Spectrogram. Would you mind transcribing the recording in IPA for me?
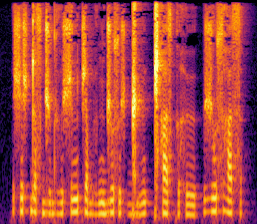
ʃəʃɖasd͡ʒudʱʉ ʃəŋt͡ʃabʱʉŋ d͡ʒusuʃɡ͡ǁuŋə ǁʰaskəhʉ | ʒusɦas

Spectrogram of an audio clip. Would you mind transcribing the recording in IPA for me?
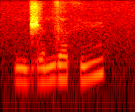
nd͡ʒənzɐ θy

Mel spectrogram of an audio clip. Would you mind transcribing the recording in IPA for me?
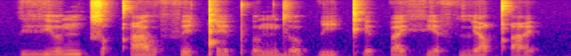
vʲoŋt͡ɕɪ qʼelˠ fɪǃepʼoŋdo pikʼepafʲaf lʲoqʼe

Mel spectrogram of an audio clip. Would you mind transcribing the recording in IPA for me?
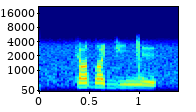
kɪdˤi ɟiŋ͡ǀɪ

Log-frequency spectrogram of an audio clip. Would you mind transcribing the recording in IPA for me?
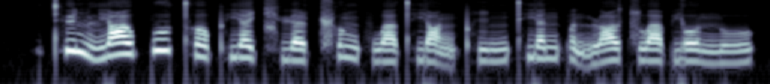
t̪ʰy˥˩nljɑ˥ʊ̯ pu˥ t̪ʰɤ˥˧pʰjɛ˥˩t͡ɕʰɥɛ˧˥ ʈ͡ʂʰʊ˥˩ŋfwä˧˥t̪ʰjɑ̰˨˩ŋ pʰi˧˥ŋ t̪ʰjɛ˥npə̰˨˩nɻɑ˥˧ʊ̯ t͡swä˥˧pjo˥˩ʊ̯ n̪u˧˥

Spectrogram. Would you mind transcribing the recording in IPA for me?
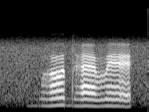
bʱʌdʱæ βɛ

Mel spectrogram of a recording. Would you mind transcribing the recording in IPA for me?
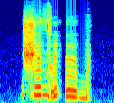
ʃɘ dṵɪ̯ʔɘb

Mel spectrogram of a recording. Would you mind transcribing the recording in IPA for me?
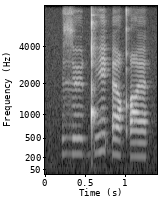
zø˧ɡ͡ǃe˦ʔæ˧qʼæ˧

